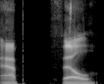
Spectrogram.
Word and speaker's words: Apfel: It's app fel.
